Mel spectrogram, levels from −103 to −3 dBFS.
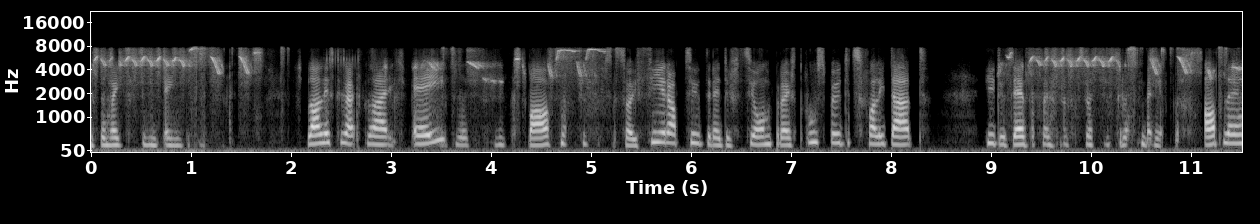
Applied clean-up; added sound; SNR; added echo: neural diffusion model UNIVERSE++.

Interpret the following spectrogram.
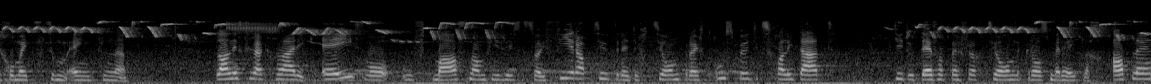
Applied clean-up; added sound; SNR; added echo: none; Bird vocalization, bird call, bird song; 7 dB; none.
